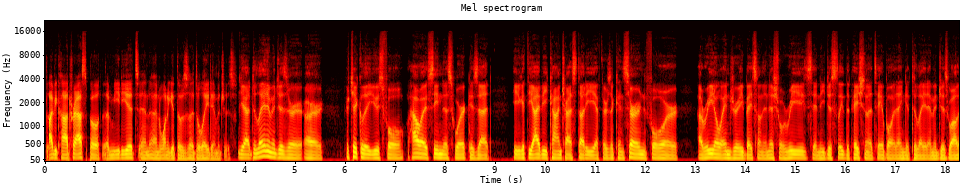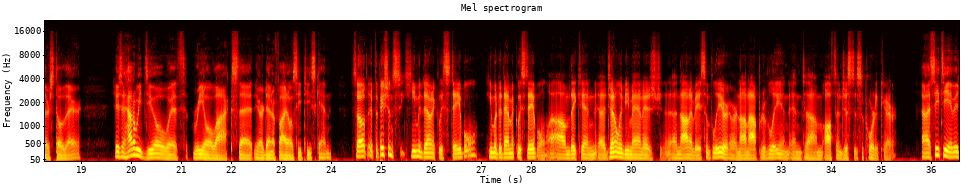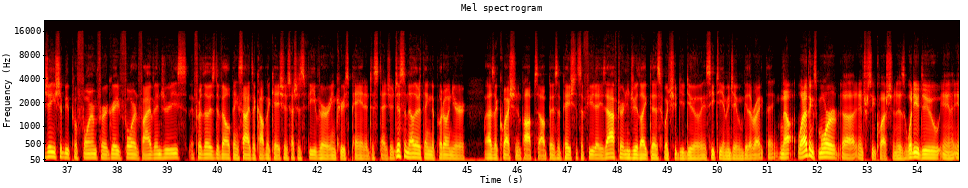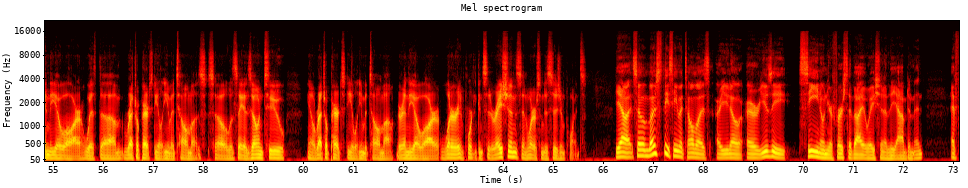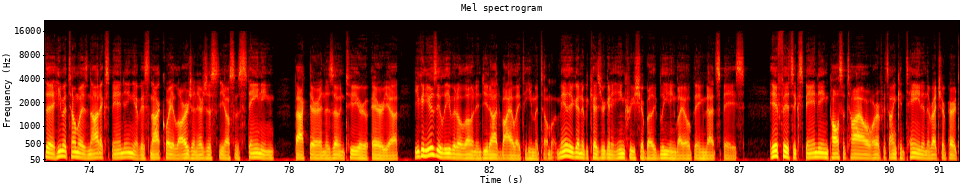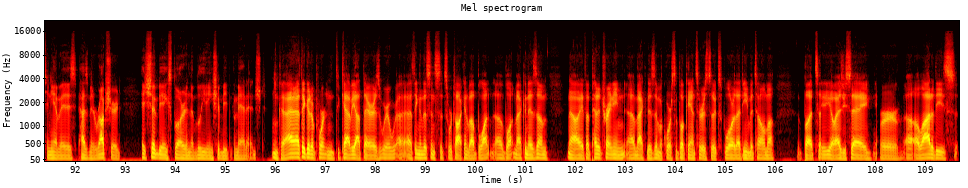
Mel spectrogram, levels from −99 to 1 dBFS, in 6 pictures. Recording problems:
none

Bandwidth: 16 kHz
